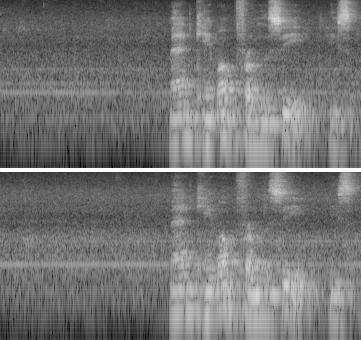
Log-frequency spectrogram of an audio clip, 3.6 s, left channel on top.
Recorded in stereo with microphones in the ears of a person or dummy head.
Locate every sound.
1.7 s a man speaking: 35° left (ahead or behind), 0.7 m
